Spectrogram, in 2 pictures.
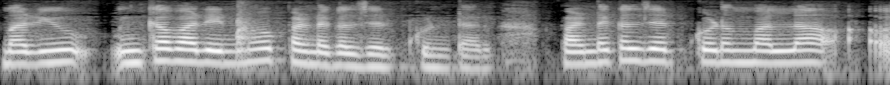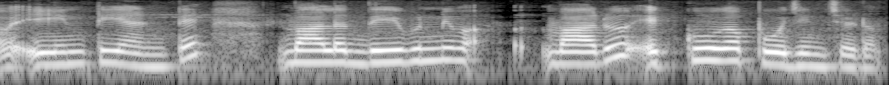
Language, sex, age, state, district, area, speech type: Telugu, female, 18-30, Telangana, Medak, rural, spontaneous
